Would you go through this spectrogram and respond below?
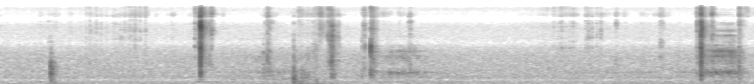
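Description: Scissors snipping the cuffs off card, a handful of sharp isolated cuts spaced irregularly over a quiet room background, close to the microphone with pauses between snips.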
